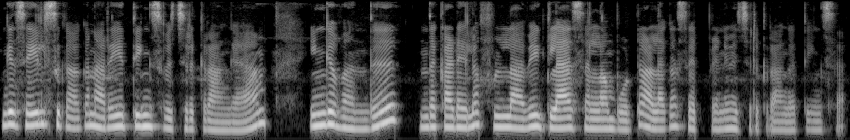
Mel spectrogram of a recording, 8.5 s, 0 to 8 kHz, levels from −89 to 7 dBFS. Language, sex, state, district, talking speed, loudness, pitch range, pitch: Tamil, female, Tamil Nadu, Kanyakumari, 135 wpm, -19 LUFS, 160-205 Hz, 180 Hz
